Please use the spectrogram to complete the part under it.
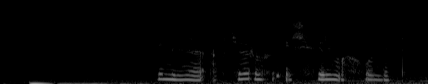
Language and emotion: Russian, sad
